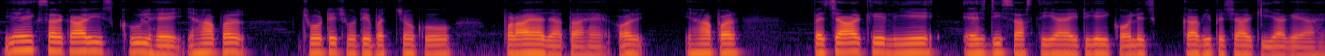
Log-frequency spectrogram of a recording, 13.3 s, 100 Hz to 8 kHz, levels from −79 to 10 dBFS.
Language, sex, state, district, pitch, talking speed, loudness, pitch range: Hindi, male, Uttar Pradesh, Jalaun, 125 Hz, 130 wpm, -21 LUFS, 120-135 Hz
